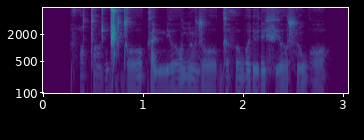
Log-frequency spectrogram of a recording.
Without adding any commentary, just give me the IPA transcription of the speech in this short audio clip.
θ ə tˤ w ɔ̃ ɡ͡ǁ u d oː k a mʲ oː n õ z oː ɡ ə θ u w o ɾʲ u ɾʲ ɔ fʲ oː s ũ w ɔ

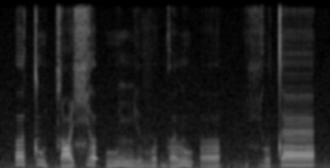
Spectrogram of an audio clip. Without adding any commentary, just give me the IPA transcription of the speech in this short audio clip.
ʌ˥ t u˥˩ c ɑ˩˧ ɕ ʌ˥ ʔ u˨˥ ɲ ɪ˧˩˧ v ə˨˥ ɡ ʌ˩˧ l u˥˩ ʔ ʌ˩˧ | ç ʊ˧˩˧ t æ˥

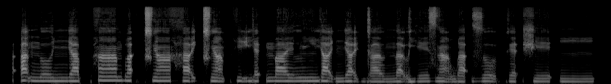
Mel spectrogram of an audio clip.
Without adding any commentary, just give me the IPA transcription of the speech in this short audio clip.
ʔ ä̰˦˨ n o˨ ʊ̯ ɲ ä˨ pʰ ã˦ b ä˦ ʔ t͡ɕ ã˦ h a̰˦˨ ɪ̯ t͡ɕ ã˦˨ pʰ ḭ˦˨ j ɛ˦ ʔ m a˦ ɪ̯ l ĩ˦ j ä̰˦˨ ɲ a̰˦˨ ɪ̯ ɡ a˨ ʊ̯ n a̰˦˨ ʊ̯ j e˦ z ã˦˨ w ä˦ ʔ z o̰˦˨ ʊ̯ k ɛ˦ ʔ ʃ e˦ ʔ ĩ˨

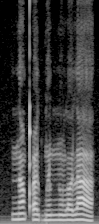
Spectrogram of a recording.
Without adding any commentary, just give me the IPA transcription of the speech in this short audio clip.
n ã qʼ ø l ɡ͡b ə̃ l n ũ lˠ œ l a

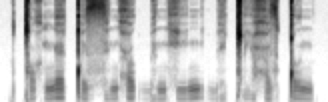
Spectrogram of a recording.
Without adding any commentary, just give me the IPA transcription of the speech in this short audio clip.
ǀ ɔ x ŋ ɛ ǃ ɪ z s e̤ n ħ ʊ ɡ͡b ɛ̤ n x i ŋ i ɡ͡b e̤ ǁ i̤ ħ ɪ z ǃ ʊ n

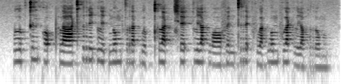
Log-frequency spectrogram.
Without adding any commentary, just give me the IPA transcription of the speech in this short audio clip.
l u˨˩ k̚ t i˦˥ n k ɔ˨˩ ʔ pʰ l aː˩˦ kʰ r i˥˩ ʔ l i˨˩ t̚ n o˥˩ m k r a˦˥ k̚ l u˨˩ k̚ pʰ l a˦˥ k̚ t͡ɕʰ e˦˥ ʔ k l i˦˥ a̯ k w ɔː˩˦ f e˧ n t r e˥˩ ʔ f u˩˦ a̯ k w o˥˩ m f ɯ˥˩ a̯ k l i˩˦ a̯ p r o˨˩ m

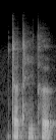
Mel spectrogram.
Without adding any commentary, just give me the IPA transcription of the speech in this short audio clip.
t ɜ tʰ i t̪ʰ ə

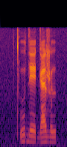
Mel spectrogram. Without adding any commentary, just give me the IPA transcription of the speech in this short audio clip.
tʼ u d eː ɡ æ ʐ ɯ

